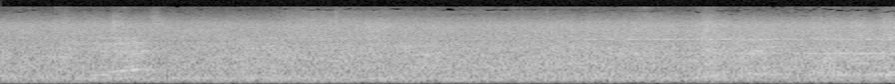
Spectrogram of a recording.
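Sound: train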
